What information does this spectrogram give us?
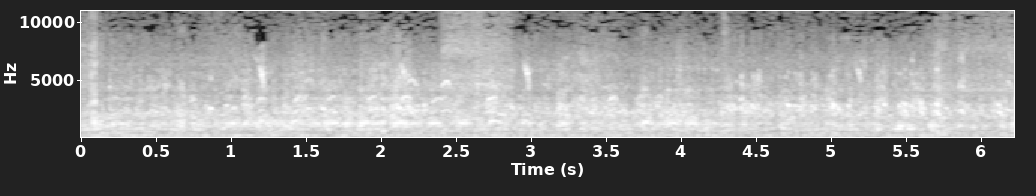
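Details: A large flock of black-tailed godwits migrating in huge numbers in the Indian subcontinent. A dense, continuous chatter of overlapping nasal calls, with no gaps and no single bird standing out.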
